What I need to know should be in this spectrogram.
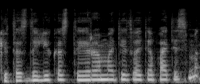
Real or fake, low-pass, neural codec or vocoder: real; 14.4 kHz; none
